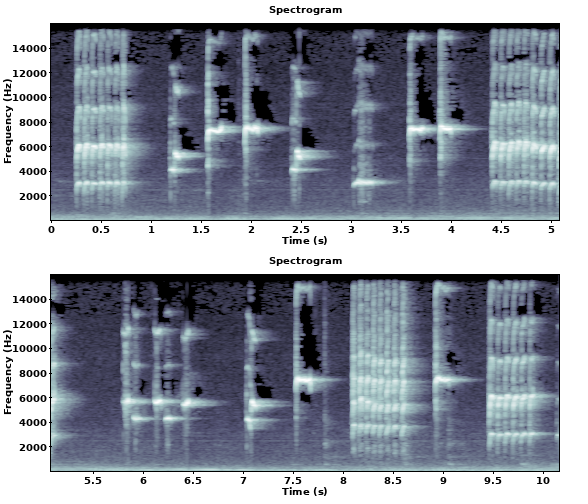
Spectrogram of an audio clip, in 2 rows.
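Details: Kolibri ninja sunbird in full 'gacor' song with 'roll tembak' fill, played as a prompt to get konin birds singing, recorded on an Oppo A37f phone: very high buzzy trills alternating with short thin whistled notes and sharp chips, steady low hum beneath.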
